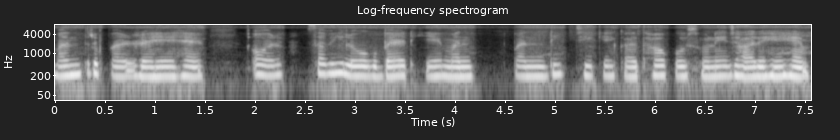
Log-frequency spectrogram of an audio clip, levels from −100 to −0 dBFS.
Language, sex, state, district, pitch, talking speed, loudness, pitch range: Hindi, female, Bihar, Katihar, 200 Hz, 150 wpm, -17 LUFS, 195-210 Hz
